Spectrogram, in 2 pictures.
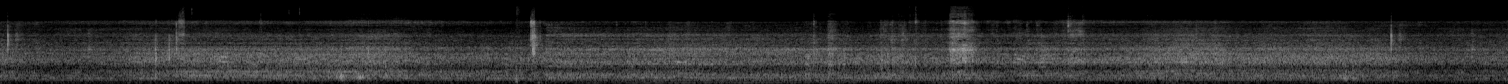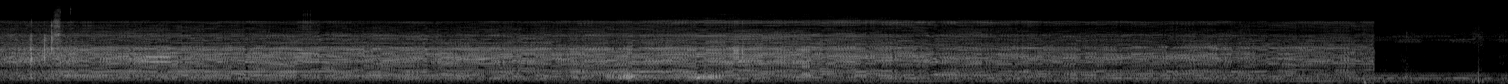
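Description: City street traffic ambience, played through computer speakers and re-recorded: a steady wash of traffic noise with a few sharp clicks, cutting off about a second before the end.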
